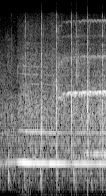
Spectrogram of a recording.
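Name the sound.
audience clapping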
